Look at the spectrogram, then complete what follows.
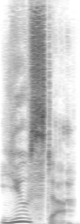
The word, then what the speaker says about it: used to: We pronounce it "usta." The S becomes soft, and the to becomes a schwa.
